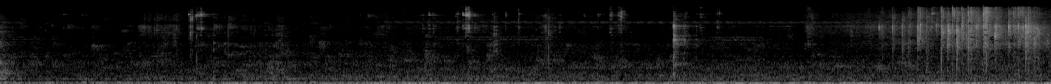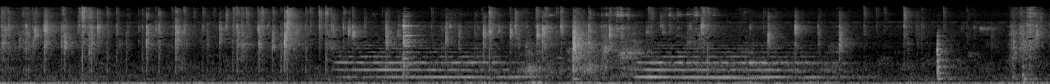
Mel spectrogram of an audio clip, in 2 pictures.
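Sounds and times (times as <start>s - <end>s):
fish sizzling in hot oil: 8.0s - 21.0s.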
